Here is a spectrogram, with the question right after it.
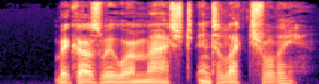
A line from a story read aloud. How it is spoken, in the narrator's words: Dalinar said dryly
